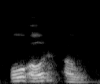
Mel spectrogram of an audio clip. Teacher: ओ और औ ये क्या होती हैं? कंठ ओष्ठ ध्वनियां होती हैं।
